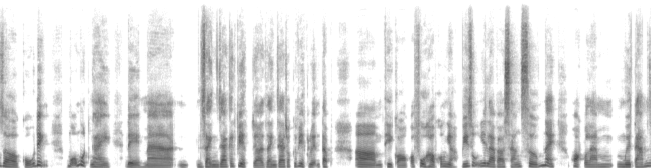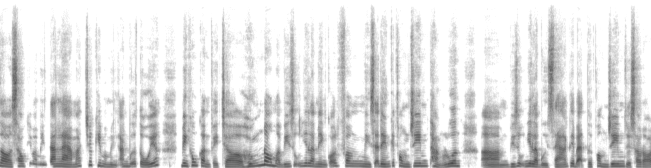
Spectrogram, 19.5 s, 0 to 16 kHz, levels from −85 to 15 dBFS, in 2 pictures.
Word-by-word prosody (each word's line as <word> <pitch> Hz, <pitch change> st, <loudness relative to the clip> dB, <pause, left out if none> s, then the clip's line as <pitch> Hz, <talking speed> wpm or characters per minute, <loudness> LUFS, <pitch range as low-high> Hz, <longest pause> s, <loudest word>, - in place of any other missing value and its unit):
giờ 205 Hz, -9 st, +3 dB
cố 170 Hz, -1 st, -3 dB
định 315 Hz, -2 st, +5 dB, 0.3 s
mỗi -, -, -2 dB
một 335 Hz, -5 st, 0 dB
ngày 175 Hz, -4 st, -1 dB, 0.2 s
để 140 Hz, -1 st, +1 dB
mà 155 Hz, -2 st, +2 dB, 0.4 s
dành 175 Hz, 0 st, +1 dB
ra 195 Hz, +1 st, +3 dB
cái 225 Hz, +3 st, -5 dB
việc, 225 Hz, -6 st, +3 dB
ờ, 155 Hz, -1 st, 0 dB
dành 175 Hz, 0 st, -2 dB
ra 195 Hz, +2 st, +1 dB
cho 205 Hz, -, -3 dB
cái 225 Hz, -, -9 dB
việc 225 Hz, -5 st, -2 dB
luyện 185 Hz, -1 st, -3 dB
tập, 195 Hz, -2 st, 0 dB, 0.4 s
ờ, 180 Hz, -4 st, +5 dB
thì 195 Hz, -, -1 dB
có 160 Hz, -2 st, -1 dB
có 185 Hz, -, -5 dB
phù 235 Hz, -, +1 dB
hợp 185 Hz, -5 st, +1 dB
không 215 Hz, 0 st, -5 dB
nhỉ? 190 Hz, -, +1 dB
Ví 215 Hz, +2 st, +2 dB
dụ -, -, -1 dB
như 245 Hz, +1 st, -3 dB
là 210 Hz, -4 st, +3 dB
vào 185 Hz, -1 st, -2 dB
sáng 180 Hz, +2 st, +4 dB
sớm 220 Hz, +2 st, +1 dB
này, 290 Hz, -8 st, +3 dB, 0.3 s
hoặc 230 Hz, -, +1 dB
là, 180 Hz, -1 st, -1 dB
ưm, 190 Hz, +2 st, -9 dB, 0.2 s
18:00 205 Hz, +5 st, +2 dB
sau 230 Hz, +4 st, +5 dB
khi 485 Hz, -, -17 dB
mà 455 Hz, -, -6 dB
mình 380 Hz, -, -9 dB
tan 220 Hz, +1 st, +4 dB
làm 195 Hz, -3 st, +4 dB
á, 225 Hz, -, -2 dB
trước 330 Hz, -1 st, -2 dB
khi 275 Hz, -, -2 dB
mà 220 Hz, -6 st, -7 dB
mình 180 Hz, -2 st, -7 dB
ăn 215 Hz, -, -3 dB
bữa -, -, -4 dB
tối 190 Hz, -3 st, 0 dB
á, 290 Hz, -, +2 dB, 0.3 s
mình 250 Hz, -2 st, +3 dB
không 300 Hz, +2 st, -1 dB
cần 260 Hz, -9 st, +1 dB
phải 155 Hz, -, -4 dB
chờ 190 Hz, -4 st, +3 dB
hứng 235 Hz, -, 0 dB
đâu 335 Hz, -4 st, +7 dB
mà 220 Hz, -, -1 dB
ví 195 Hz, +3 st, -4 dB
dụ -, -, -5 dB
như 255 Hz, -, -4 dB
là 240 Hz, -2 st, +1 dB
mình 200 Hz, -3 st, -4 dB
có -, -, -1 dB
phòng 230 Hz, -3 st, -3 dB
mình 200 Hz, -3 st, -3 dB
sẽ -, -, +3 dB
đến 210 Hz, -1 st, +1 dB
cái 275 Hz, -, -7 dB
phòng 245 Hz, -7 st, -1 dB
gym 245 Hz, 0 st, +1 dB
thẳng 215 Hz, -, -1 dB
luôn. 245 Hz, +5 st, +2 dB, 0.3 s
Ờ, 175 Hz, 0 st, +3 dB, 0.2 s
ví 200 Hz, -, -3 dB
dụ 245 Hz, -, -3 dB
như 230 Hz, +1 st, -1 dB
là 205 Hz, -, +5 dB
buổi 150 Hz, -5 st, -6 dB
sáng 170 Hz, +3 st, +2 dB
thì 235 Hz, -, 0 dB
bạn -, -, +4 dB
tới 180 Hz, -, -4 dB
phòng 245 Hz, -3 st, -1 dB
gym, 220 Hz, 0 st, +2 dB
rồi 175 Hz, -5 st, -4 dB
sau 200 Hz, +3 st, +2 dB
đó 170 Hz, -1 st, +1 dB
200 Hz, 285 wpm, -24 LUFS, 180-235 Hz, 0.4 s, đâu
